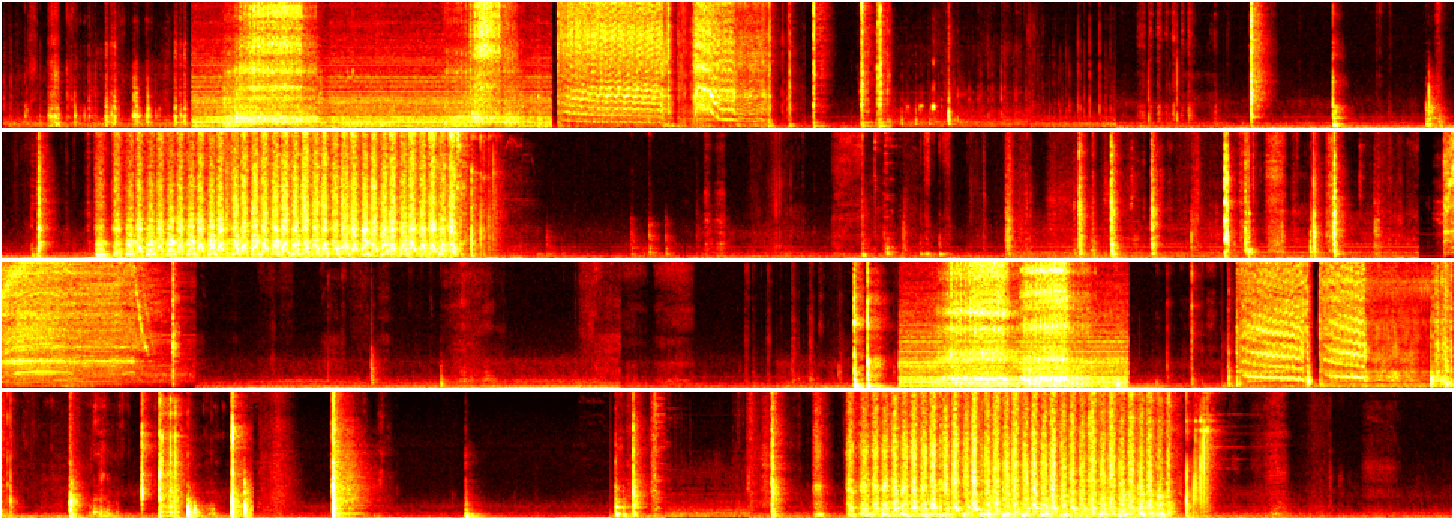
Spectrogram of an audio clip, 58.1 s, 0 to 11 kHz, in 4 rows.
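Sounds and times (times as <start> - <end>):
power tool running: 1.9 - 5.5, 38.0 - 40.3.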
